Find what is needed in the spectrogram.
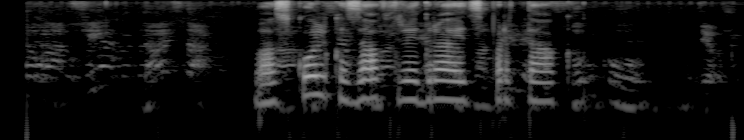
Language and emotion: Russian, neutral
